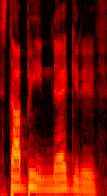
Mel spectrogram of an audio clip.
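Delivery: ordinary talk, nothing marked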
